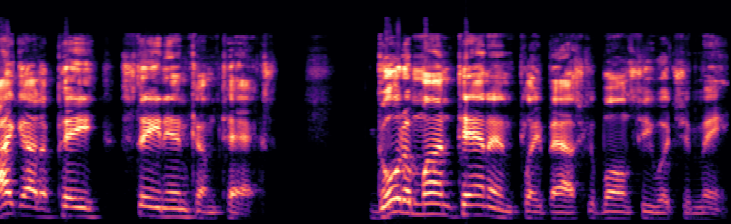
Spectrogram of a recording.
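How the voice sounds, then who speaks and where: Over a quiet background, a man with a fairly high pitch and a bright, sharp tone speaks at a moderate pace with very wide pitch swings. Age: 70s. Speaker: sports commentator on panel. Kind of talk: heated debate. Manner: animated.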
